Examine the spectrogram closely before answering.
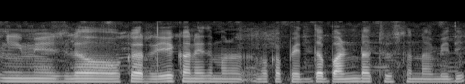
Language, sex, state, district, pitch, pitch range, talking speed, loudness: Telugu, male, Andhra Pradesh, Sri Satya Sai, 130 Hz, 130-135 Hz, 180 wpm, -19 LUFS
